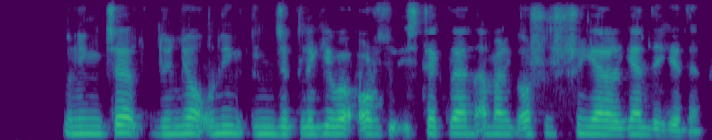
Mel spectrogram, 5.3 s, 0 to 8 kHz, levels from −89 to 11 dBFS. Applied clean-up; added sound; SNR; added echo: neural mask model Resemble Enhance denoiser.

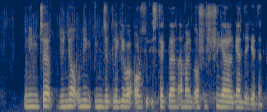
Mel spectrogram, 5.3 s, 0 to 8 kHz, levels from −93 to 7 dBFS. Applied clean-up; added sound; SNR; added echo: neural separator model SepFormer DNS4.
